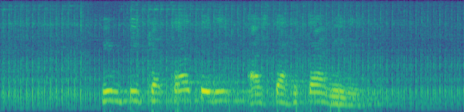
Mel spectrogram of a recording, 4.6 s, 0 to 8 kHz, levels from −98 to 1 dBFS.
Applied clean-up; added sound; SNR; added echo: none; Tools; 12 dB; reverberation time 1.2 s.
